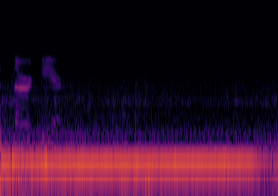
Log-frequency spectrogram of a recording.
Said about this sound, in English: I'm going in fourth gear, and I will drop it to third gear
